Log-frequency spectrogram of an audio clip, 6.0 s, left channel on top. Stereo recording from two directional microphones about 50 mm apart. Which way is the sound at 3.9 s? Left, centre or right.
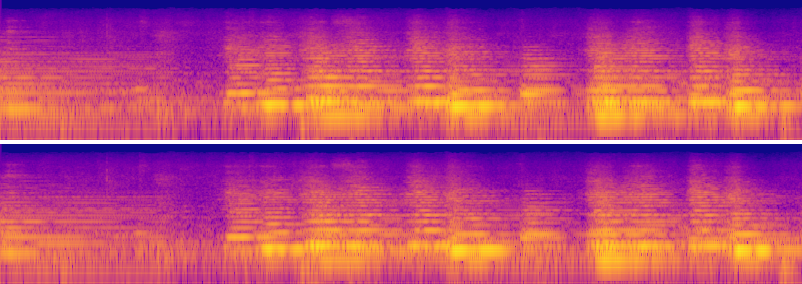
Centre.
